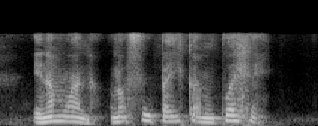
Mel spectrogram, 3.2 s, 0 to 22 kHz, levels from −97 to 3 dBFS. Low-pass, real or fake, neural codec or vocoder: 7.2 kHz; fake; codec, 16 kHz, 1.1 kbps, Voila-Tokenizer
